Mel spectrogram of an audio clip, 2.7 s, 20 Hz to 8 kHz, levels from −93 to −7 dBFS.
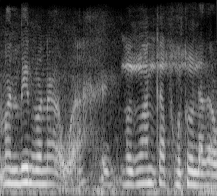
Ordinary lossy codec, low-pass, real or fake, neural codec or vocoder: none; none; fake; codec, 16 kHz, 2 kbps, X-Codec, HuBERT features, trained on general audio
